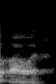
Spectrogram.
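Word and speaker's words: hour: आवर, फॉर एन आवर, first letter क्या है, H है, व्यंजन है, कॉन्सोनेंट है, लेकिन हम जब इसका ट्रांसलेशन करते हैं, ठीक है, उच्चारण करते हैं, तो फर्स्ट लेटर में किसकी आवाज आ रही है, आवर, आ की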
